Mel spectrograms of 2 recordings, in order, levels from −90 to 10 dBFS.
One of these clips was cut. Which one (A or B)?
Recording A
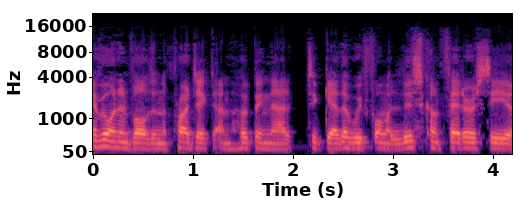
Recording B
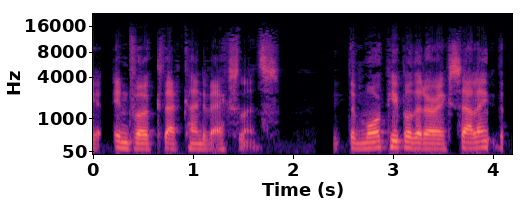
A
